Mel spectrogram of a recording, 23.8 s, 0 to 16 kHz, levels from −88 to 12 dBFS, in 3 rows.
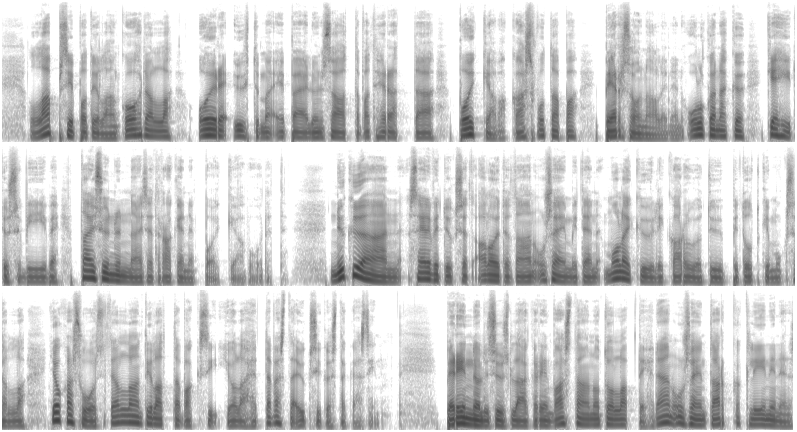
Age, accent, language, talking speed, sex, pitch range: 30-49, native, Finnish, 80 wpm, male, 85-120 Hz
